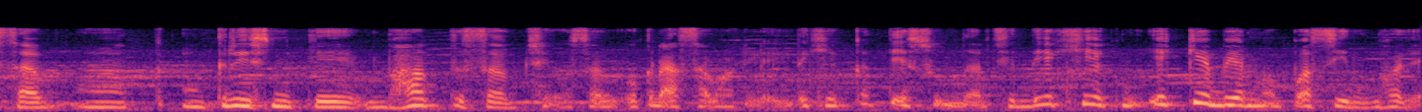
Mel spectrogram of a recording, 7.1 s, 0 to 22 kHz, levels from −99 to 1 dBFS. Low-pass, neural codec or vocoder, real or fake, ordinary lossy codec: none; none; real; none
